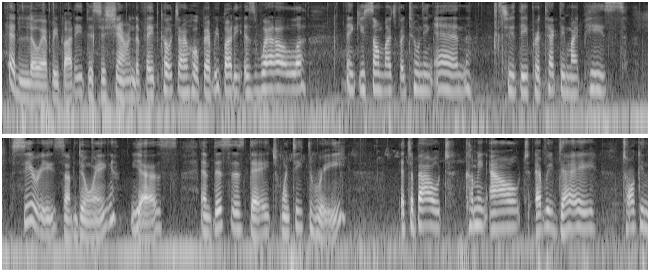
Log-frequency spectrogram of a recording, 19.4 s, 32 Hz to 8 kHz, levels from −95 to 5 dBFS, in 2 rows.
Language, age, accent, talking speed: English, 60-79, American, 125 wpm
